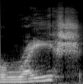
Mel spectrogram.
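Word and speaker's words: ריש: is the hebrew letter or reish as you might say if you're very americanized i'm still working on my pronunciation remember that with the with the the r sound isn't up toward the front of your tongue it's in the back well that's the sound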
